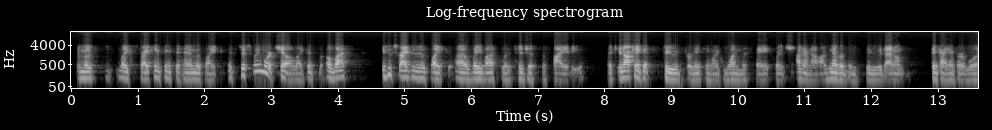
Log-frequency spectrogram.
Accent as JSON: {"language": "English", "country": "United States", "said": "as an American"}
